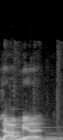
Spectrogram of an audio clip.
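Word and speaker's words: 라면: So in Korean, we pronounce it ramyeon.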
